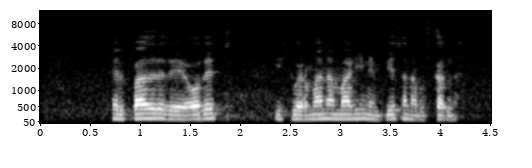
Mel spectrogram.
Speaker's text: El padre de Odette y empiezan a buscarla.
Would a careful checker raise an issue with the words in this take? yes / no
yes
